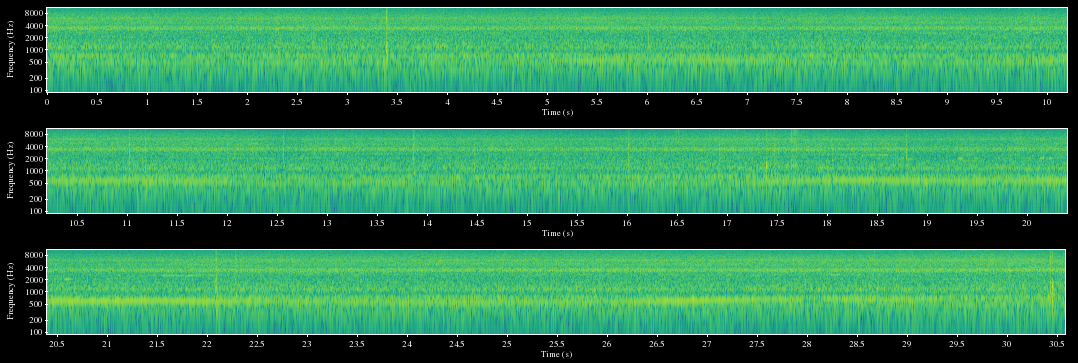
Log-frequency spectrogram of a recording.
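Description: Steady rush of airflow in a glider cockpit, with a continuous audio variometer tone that wavers slowly up and down in pitch and rises toward the end.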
